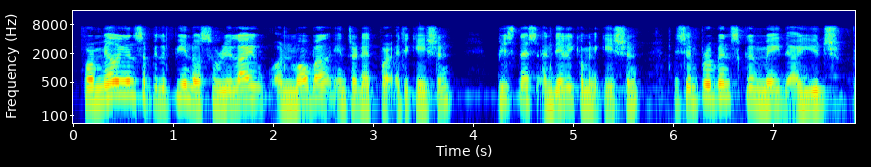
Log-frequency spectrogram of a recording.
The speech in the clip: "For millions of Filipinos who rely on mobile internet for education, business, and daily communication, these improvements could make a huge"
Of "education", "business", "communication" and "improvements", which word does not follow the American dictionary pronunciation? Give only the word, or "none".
business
